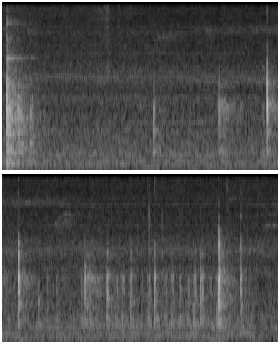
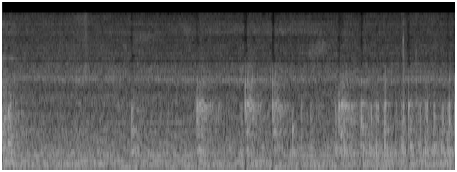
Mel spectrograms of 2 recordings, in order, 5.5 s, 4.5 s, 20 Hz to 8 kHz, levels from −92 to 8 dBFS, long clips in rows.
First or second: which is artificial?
second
